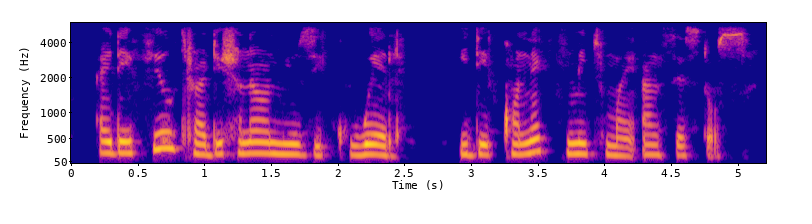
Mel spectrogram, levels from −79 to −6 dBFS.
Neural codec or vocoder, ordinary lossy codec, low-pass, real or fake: none; none; 5.4 kHz; real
